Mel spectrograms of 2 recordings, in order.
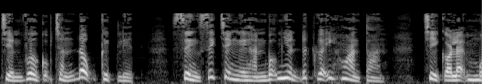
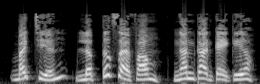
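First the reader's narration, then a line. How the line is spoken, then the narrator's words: Sudden loud shout. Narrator (Vietnamese): hắn chợt quát lớn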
